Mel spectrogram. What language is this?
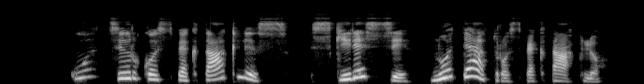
Lithuanian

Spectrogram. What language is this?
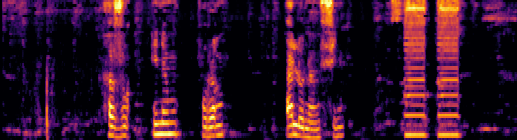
Bebele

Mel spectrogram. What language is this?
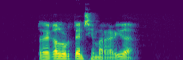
Catalan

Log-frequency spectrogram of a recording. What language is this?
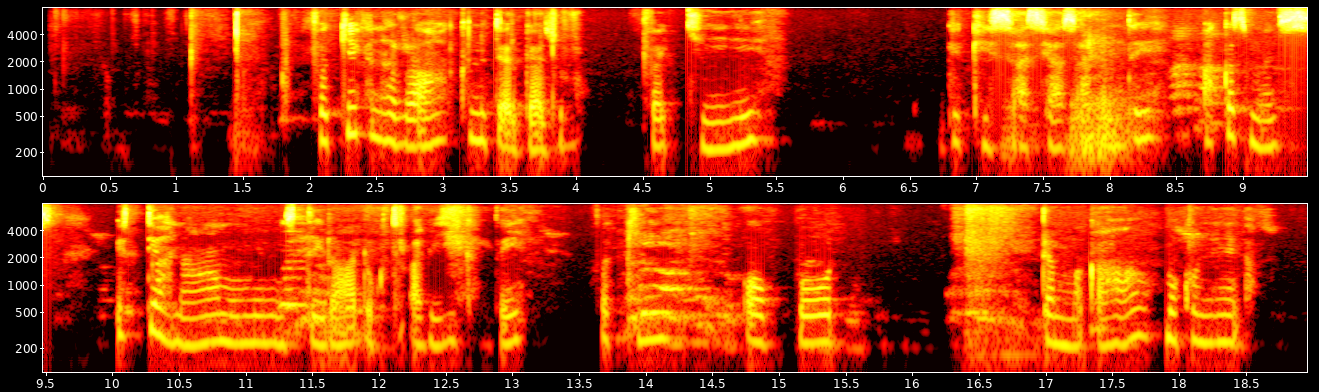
Oromo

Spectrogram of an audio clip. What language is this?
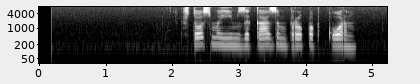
Russian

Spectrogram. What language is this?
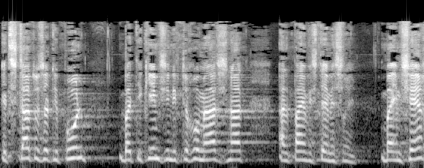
Hebrew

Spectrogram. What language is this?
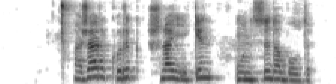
Kazakh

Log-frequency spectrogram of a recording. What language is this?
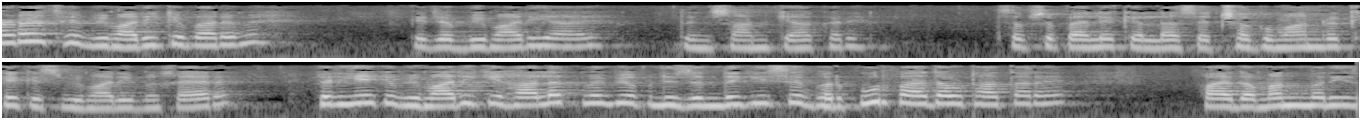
Urdu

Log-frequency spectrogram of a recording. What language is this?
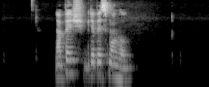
Czech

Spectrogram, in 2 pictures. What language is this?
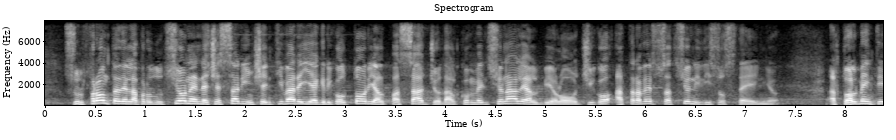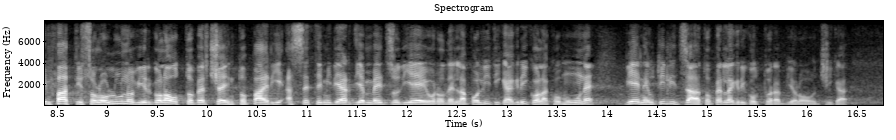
Italian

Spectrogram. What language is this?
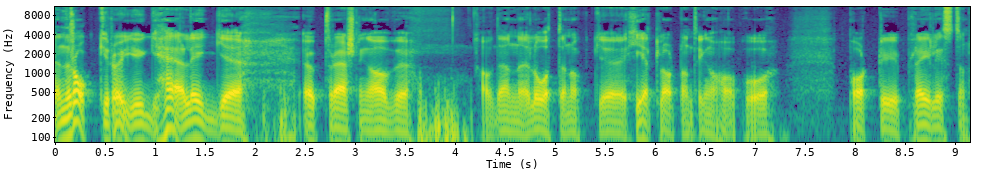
Swedish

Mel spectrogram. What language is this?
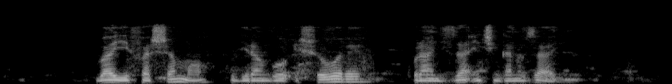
Kinyarwanda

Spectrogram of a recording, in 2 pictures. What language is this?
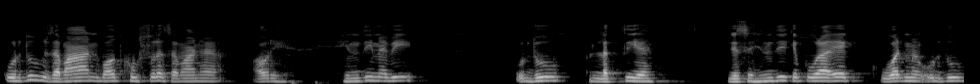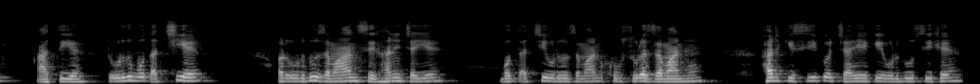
Urdu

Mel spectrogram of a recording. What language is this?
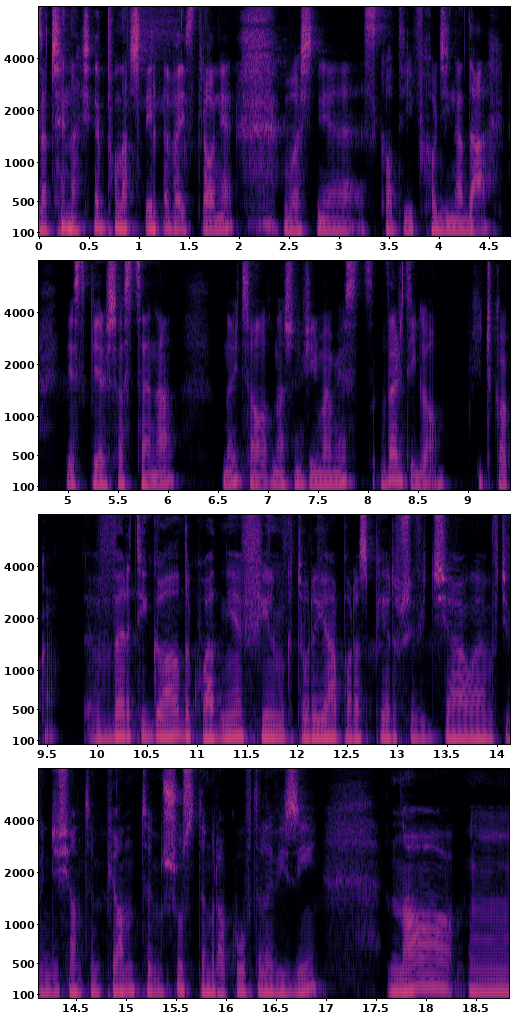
Polish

